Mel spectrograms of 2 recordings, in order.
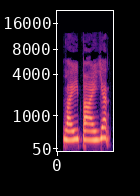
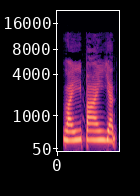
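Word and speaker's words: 禮拜一: The difference is that the word one, used with Monday, is pronounced with a high level tone while the word day is pronounced with a low level tone.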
